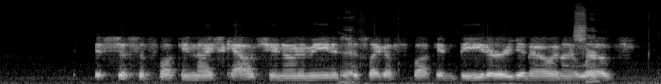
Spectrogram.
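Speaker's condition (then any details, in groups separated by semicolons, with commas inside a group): No condition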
